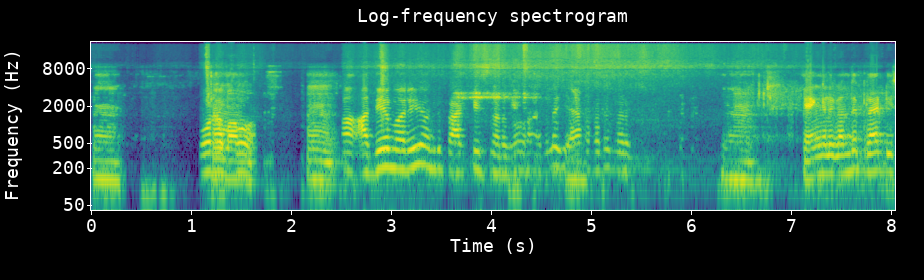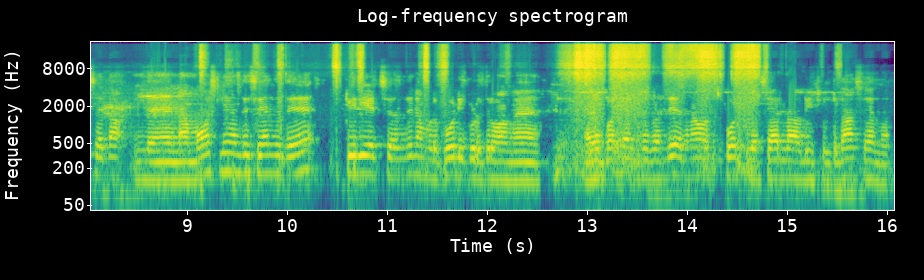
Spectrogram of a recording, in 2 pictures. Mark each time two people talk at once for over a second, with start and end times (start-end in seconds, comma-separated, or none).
none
